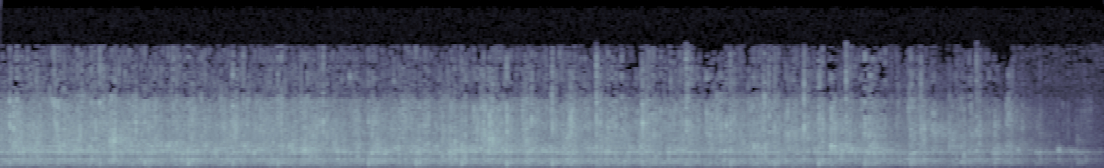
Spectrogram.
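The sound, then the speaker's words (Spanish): An audience applauds steadily for several seconds, a dense, even wash of many hands clapping that holds at a strong level before easing slightly at the end. “Vamos, si usted lo puede creer, déle ese aplauso fuerte.”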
